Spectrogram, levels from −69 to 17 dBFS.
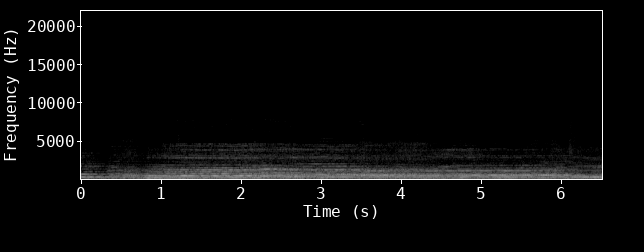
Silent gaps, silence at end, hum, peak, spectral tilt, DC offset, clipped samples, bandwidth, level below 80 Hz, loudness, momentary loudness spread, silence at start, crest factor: none; 0 s; none; -16 dBFS; -5.5 dB/octave; 0.4%; under 0.1%; 8 kHz; -68 dBFS; -29 LUFS; 4 LU; 0 s; 14 dB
